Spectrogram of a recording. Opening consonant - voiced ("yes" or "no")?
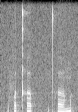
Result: no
